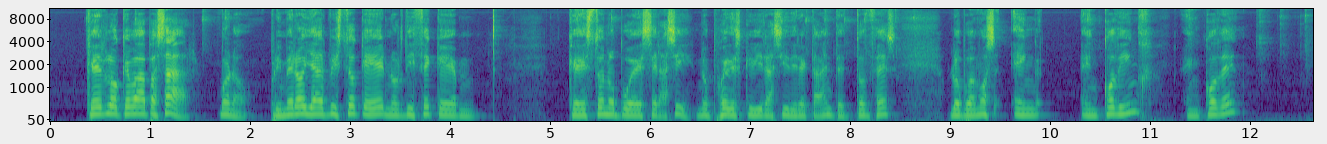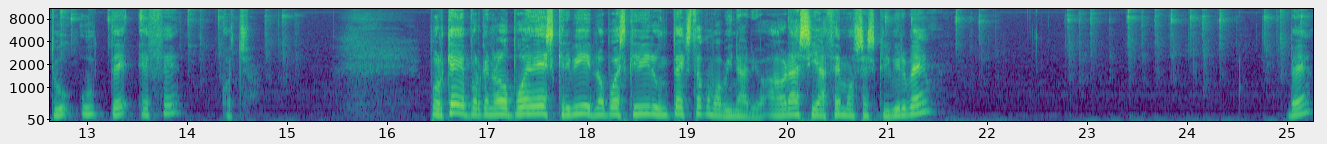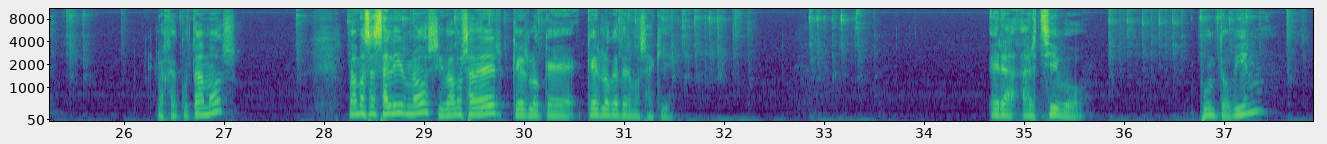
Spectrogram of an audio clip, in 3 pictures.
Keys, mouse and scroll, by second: 0.0-1.7 typing, 5.2-5.6 typing, 7.0-9.1 typing, 10.3 typing, 11.3 Tab, 12.0-14.7 typing, 14.9 Escape, 20.0-25.6 typing, 26.4 F5, 27.7 Escape, 28.1-37.7 typing.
